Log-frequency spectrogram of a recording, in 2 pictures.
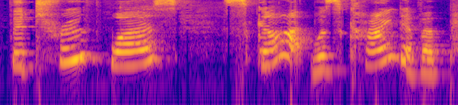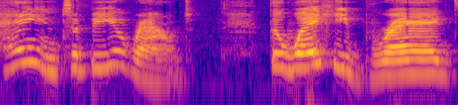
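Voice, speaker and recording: A woman reads a children's book aloud in a bright, rather high voice. Her intonation swings widely, and she pauses for drama, leaning on key words as she narrates. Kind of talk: expressive storybook read-aloud narration.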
